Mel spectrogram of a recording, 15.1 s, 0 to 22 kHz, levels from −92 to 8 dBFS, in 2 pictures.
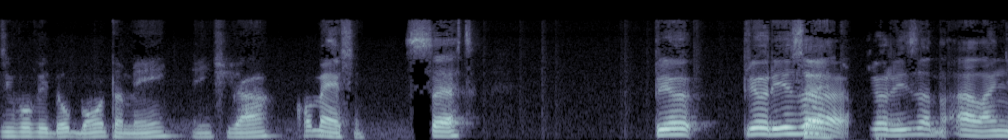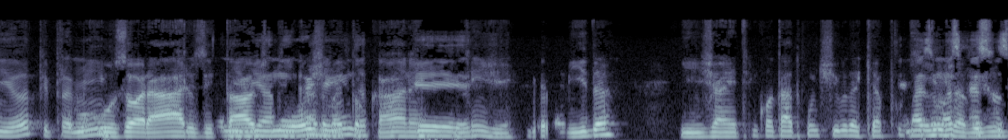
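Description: Speech with two problems. From 0.56 to 3.08 s there's an echo leak: a very faint copy trails the talker by 320 ms, likely a far-end speakerphone's canceller letting some through. At 6.36–6.57 s, 8.9–11.05 s and 14.26–15.12 s the voice drops out deeply in patches, likely speech suppressed in double talk when both sides spoke together.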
